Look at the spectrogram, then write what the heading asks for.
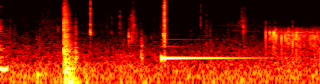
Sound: ding

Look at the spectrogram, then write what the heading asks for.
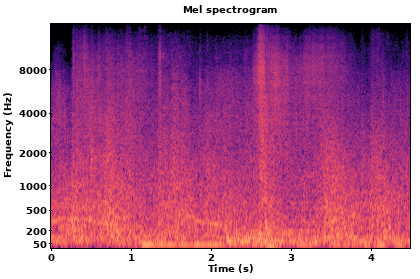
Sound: metal crunching

